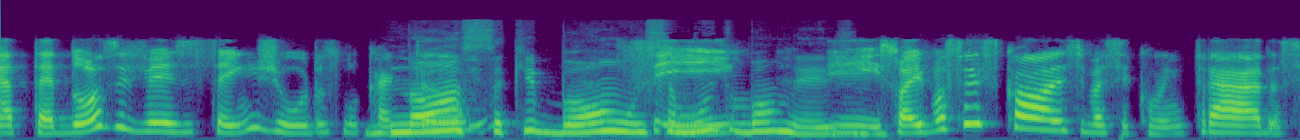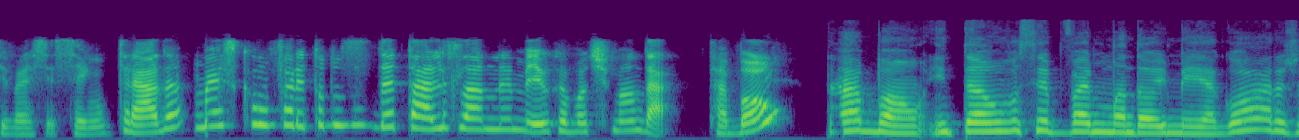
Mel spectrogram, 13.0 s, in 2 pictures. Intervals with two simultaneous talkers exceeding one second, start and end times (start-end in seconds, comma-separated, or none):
3.1-4.5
